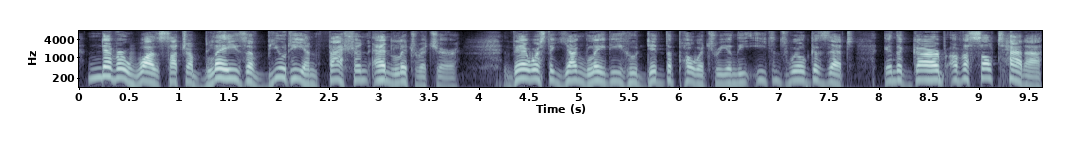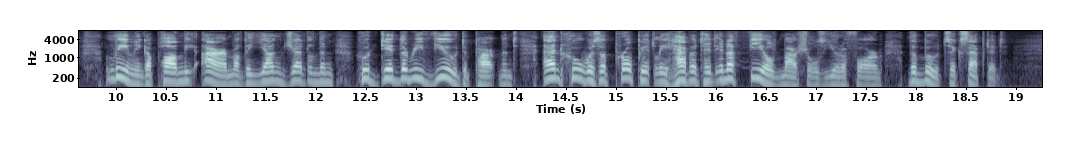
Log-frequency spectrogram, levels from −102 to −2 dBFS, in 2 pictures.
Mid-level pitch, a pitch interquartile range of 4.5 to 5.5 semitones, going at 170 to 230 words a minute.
Yes: medium, 165 Hz; average, 5.2 semitones; average, 175 wpm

